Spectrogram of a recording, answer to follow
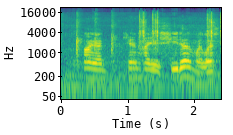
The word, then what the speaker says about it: Hayashida: the community advisory board hi i'm ken hayashida my last name is spelled h-a-y-a-s-h-i-d-a i want to thank the elected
